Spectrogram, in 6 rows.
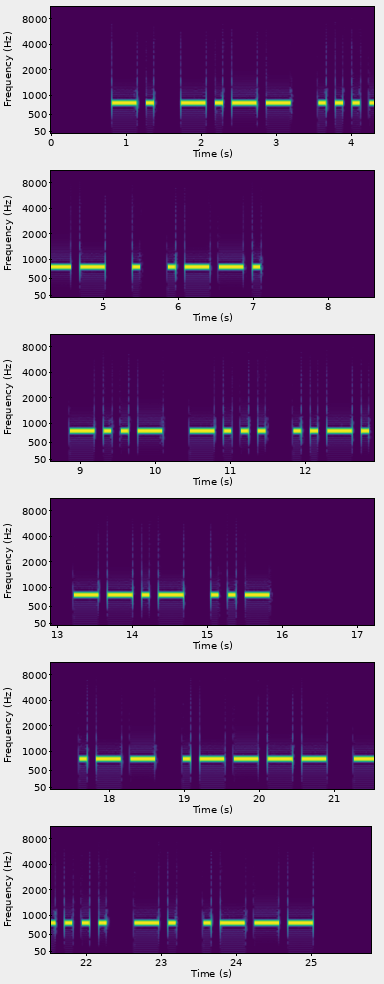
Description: Morse code, heard as a keyed tone, about 10 wpm, 800 Hz. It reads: NY3EP XBFQU W1BNJ
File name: LEZIONI / 8 YJ45 / 8 YJ 10wpm 2651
